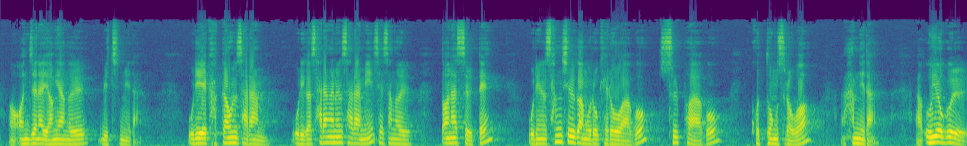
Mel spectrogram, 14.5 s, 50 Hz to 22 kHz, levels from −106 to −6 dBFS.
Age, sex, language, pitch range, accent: 30-49, male, Korean, 110-135 Hz, native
